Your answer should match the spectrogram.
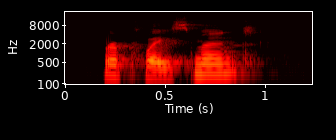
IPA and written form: rɪˈpleɪsmənt (REPLACEMENT)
